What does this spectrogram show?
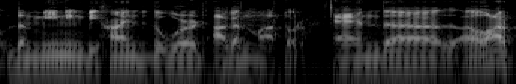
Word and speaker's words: agadmator: can't even count but for those of you who are still wondering it's actually pronounced agad mator and i'm now going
